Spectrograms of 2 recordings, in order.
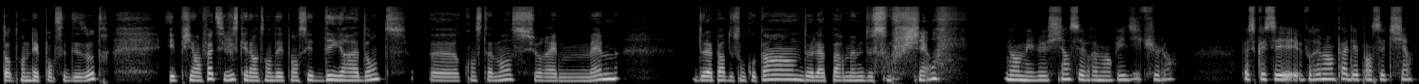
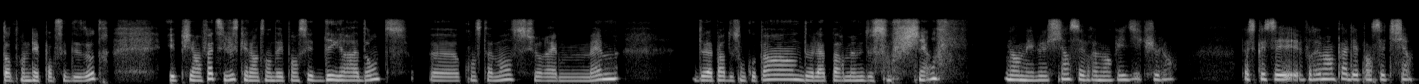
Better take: first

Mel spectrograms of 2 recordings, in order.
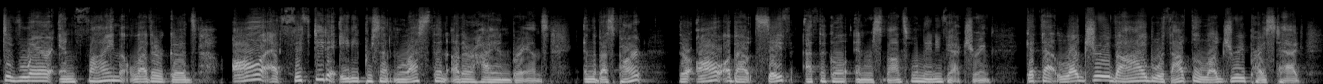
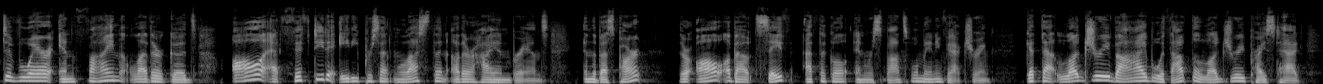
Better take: second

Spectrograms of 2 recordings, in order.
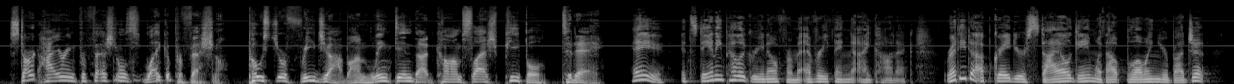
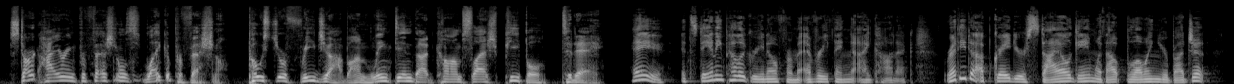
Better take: second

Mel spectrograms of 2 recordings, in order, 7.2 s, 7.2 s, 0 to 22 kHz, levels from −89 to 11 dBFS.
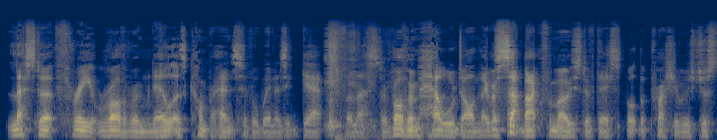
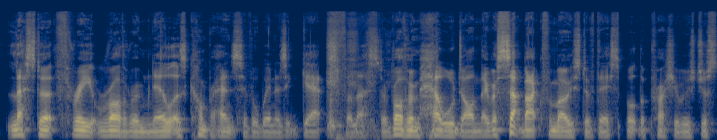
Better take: second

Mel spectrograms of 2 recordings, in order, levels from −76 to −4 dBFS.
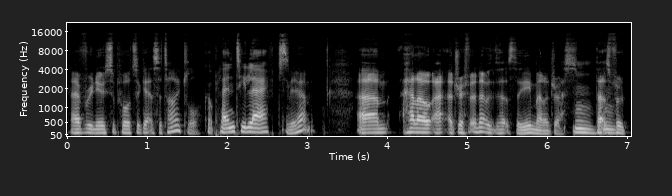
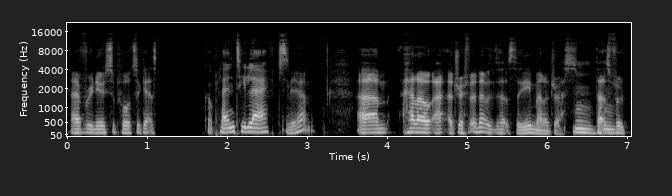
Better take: first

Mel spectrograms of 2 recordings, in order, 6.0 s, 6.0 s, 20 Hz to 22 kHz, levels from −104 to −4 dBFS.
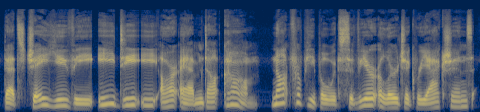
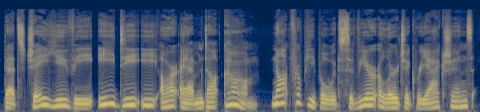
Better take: second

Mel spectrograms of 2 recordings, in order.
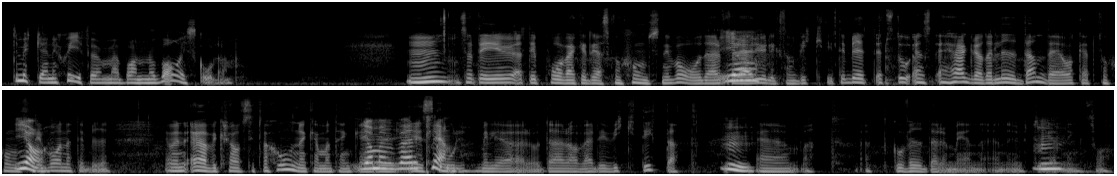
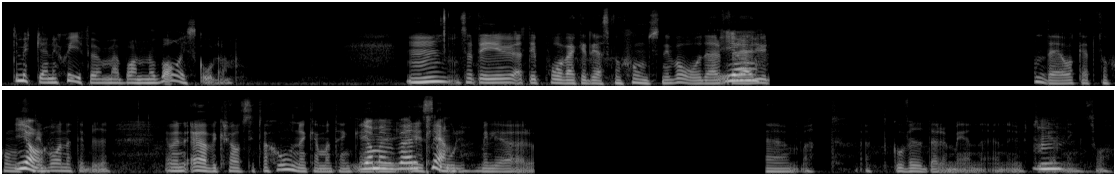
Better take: first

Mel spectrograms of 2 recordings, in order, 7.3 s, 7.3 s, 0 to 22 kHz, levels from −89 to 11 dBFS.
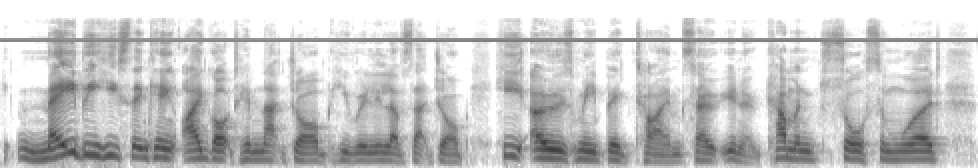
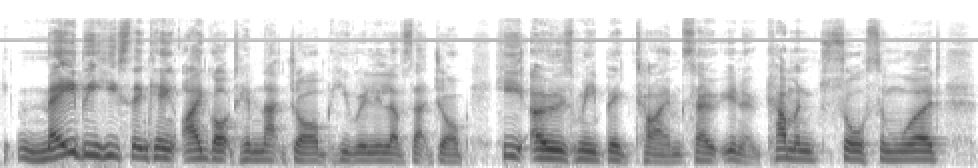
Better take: second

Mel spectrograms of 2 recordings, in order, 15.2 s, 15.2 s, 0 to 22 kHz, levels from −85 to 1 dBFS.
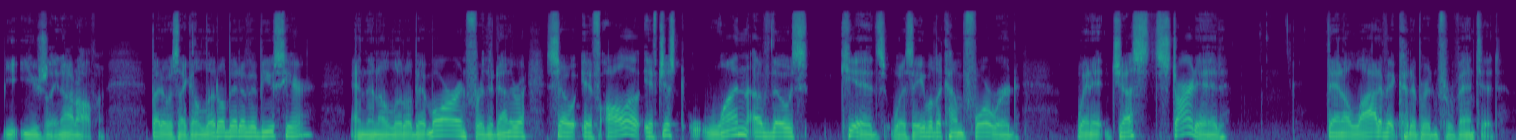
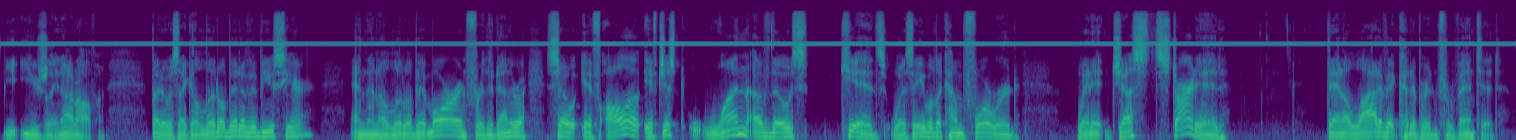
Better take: first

